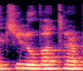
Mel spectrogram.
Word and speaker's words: Kilobatra: In Death More Radiant, the Kilobatra part is how Egyptians pronounce Cleopatra.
